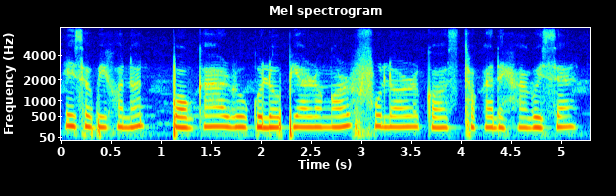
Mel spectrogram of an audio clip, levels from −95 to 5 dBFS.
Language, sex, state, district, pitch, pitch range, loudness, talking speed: Assamese, female, Assam, Kamrup Metropolitan, 245 Hz, 240-250 Hz, -21 LUFS, 125 wpm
